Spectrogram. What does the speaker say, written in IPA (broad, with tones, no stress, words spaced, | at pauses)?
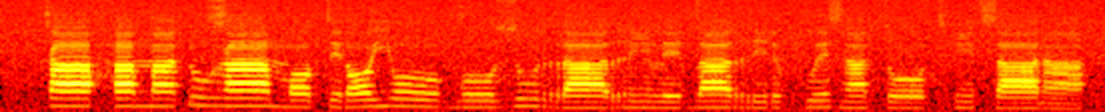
kaː˦ha˦mã˦ ɗu˦ɣaː˦ mɔ˨tɪ˨ ɾɔ˨˦joː˦˨ ɡoː˨zu˦ raː˨rĩ˨ le˨daː˦ri˨ ɾɪ˨kʷe˨˦zã˨ toː˨tʰĩ˨saː˨ɾã˨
